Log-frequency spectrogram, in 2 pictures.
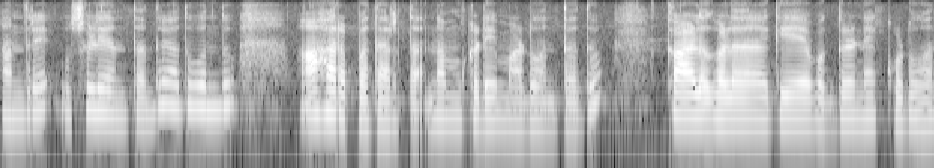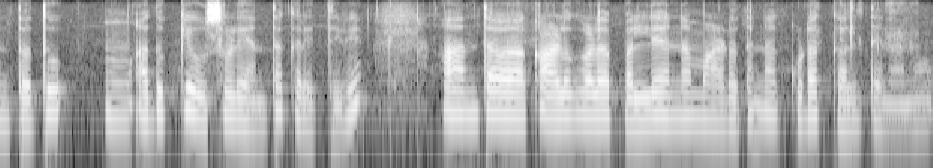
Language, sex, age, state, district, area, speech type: Kannada, female, 30-45, Karnataka, Davanagere, rural, spontaneous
